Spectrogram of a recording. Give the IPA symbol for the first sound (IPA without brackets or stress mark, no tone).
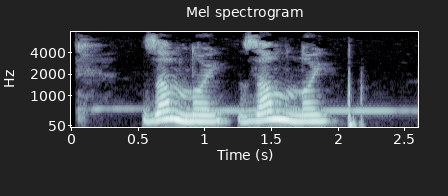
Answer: z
